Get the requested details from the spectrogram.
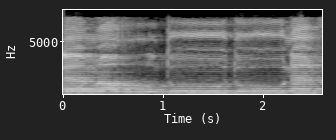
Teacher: لمردودون میں لام کو جلدی پڑھیں گے، را پر پڑھیں گے، دو دونوں واو مدہ ہیں، دو حرکات لمبا کریں گے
